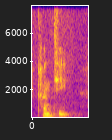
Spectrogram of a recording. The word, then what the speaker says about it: Khanti: So the quality of what's called patient endurance is the paramita of Kanti, which is spelled Khanti, Kanti, and that is it's a paramita.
